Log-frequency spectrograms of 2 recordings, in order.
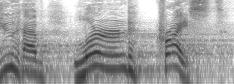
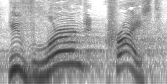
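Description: First: "You have learned Christ" slow, YOU leaned on; preacher slowly stressing "You have learned Christ". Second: "You've learned Christ" slow, weight on "learned"; stress on learned. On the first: Preacher reading Paul's words to congregation, slow and stressed. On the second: Preacher repeating Paul's words, stressing learned. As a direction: drag out "learned" slowly. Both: Shown as a demonstration. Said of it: "That's how he, he says it".

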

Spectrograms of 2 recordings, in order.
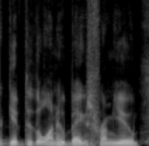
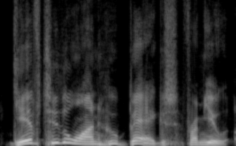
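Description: First: Said in the usual way. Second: "Give to the one who begs from you" read slow and emphatic; slow scripture reading. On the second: Shown as a demonstration. Pastor reading the verse to the congregation, slow and weighty. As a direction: lean on each word like reading scripture aloud. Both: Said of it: "Hey, real quick thought there".

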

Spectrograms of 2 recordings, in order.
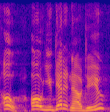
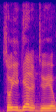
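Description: First: Mocking oh, oh, a bit louder; sarcastic. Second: Dry, mock-questioning sarcasm; sarcastic. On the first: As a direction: tease them with dry sarcasm. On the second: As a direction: needle the disciples sarcastically. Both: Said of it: "there's a hint of sarcasm".

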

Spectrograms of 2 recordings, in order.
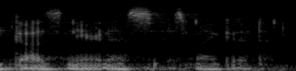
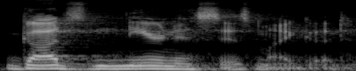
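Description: First: Soft echo. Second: Savoured quote. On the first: Repeats quote much softer. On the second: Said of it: "I love this". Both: Real, not acted.

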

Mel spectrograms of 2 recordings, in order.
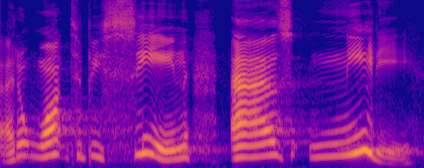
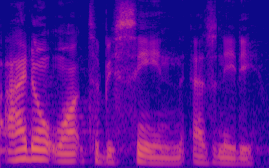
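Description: First: Slow, louder proud insistence; emphatic declaration. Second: Low, soft muttered inner thought; quiet inner voice. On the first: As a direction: declare it slowly and proudly, leaning in. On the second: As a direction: say it to yourself, hushed and low. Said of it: "I look at this and I go". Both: Retold or imitated.

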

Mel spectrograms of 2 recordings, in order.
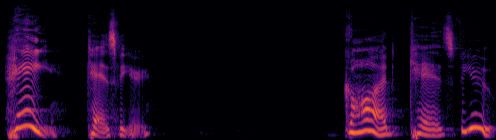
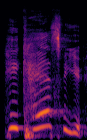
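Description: First: He set apart, then cares rising; stress on cares. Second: He lifted high and leaned on; stress on he. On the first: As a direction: pause after He, lift cares. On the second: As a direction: hit He, let the rest fall. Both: Shown as a demonstration. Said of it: "let's change the emphasis".

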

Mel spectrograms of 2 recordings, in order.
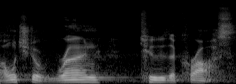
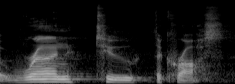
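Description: First: Said in the usual way. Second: Slow way down and lean on run to the cross; slow, drawn-out emphasis. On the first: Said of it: "but run to the cross". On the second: Shown as a demonstration. Pastor urging the church, slow and deliberate. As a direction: run to the cross stretched very slowly, each word weighted.

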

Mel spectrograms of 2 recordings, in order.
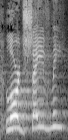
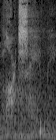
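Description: First: Louder, higher, drawn-out plea; exclaimed plea. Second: Very soft whisper; whispered plea. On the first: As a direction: read it out with an exclamation point. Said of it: "there's an exclamation point". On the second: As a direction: breathe the plea almost silently. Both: Acted.

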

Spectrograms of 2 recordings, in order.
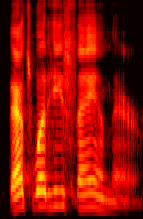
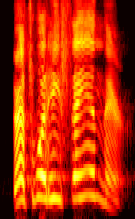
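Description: First: Softer and slower, letting it sink in; soft slow restatement. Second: Much higher and louder, driving the point home; emphatic declaration. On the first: Preacher repeats the point to listeners, soft and slow. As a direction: pull back and let the words settle. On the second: Preacher drives David's point home, loud and high. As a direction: hammer the line out to the congregation. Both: Real, not acted.

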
